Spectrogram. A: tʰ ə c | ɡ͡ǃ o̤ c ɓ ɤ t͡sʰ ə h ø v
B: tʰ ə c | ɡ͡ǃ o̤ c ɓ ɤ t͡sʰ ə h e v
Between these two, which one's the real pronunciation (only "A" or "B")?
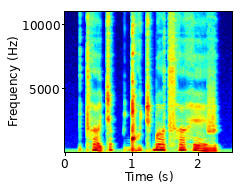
B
